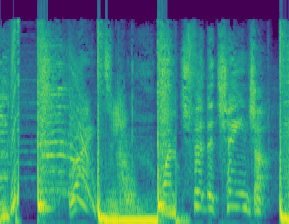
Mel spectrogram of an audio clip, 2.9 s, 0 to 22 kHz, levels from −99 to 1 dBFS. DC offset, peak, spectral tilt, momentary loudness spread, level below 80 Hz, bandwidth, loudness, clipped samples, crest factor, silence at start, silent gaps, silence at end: under 0.1%; 0 dBFS; -3.5 dB/octave; 5 LU; -14 dBFS; 16.5 kHz; -11 LUFS; 0.4%; 10 dB; 0 s; none; 0 s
